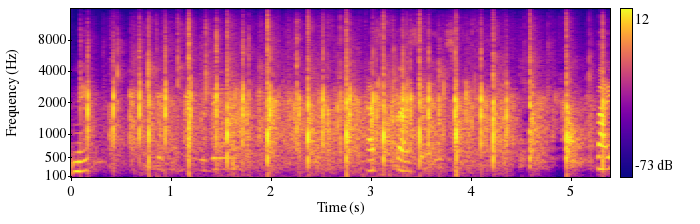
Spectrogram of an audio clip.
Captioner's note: audience clapping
